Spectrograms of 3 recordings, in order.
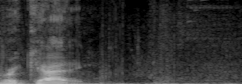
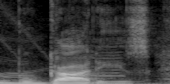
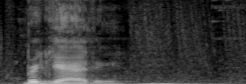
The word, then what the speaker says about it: Bugatti: off I hate it Bugatti Italian the guy who made it last name Bugatti I I I'm just disappointed in the fact that he can't pronounce it right buatti batti bagetti it sounds like a pasta yeah it sounds like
